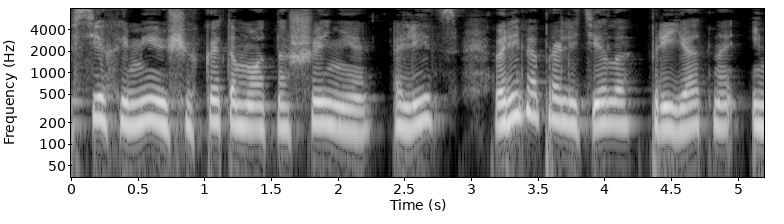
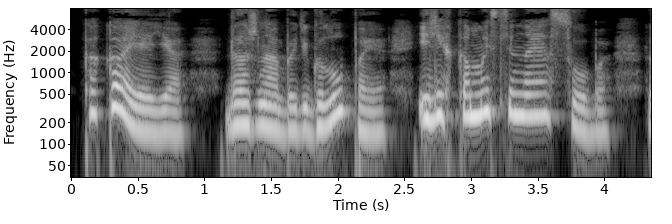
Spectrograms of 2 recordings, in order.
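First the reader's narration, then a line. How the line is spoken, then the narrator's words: Sigh. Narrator (Russian): вздохнула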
